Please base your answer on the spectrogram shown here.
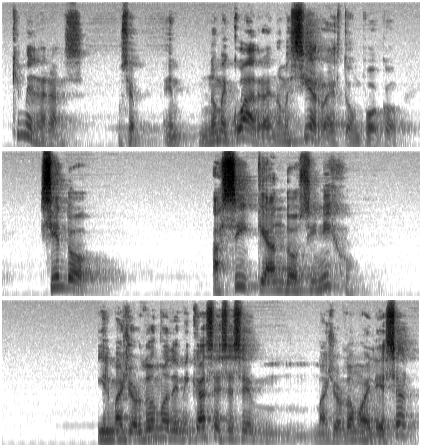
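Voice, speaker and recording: A middle-aged Argentine man preaching a sermon as pastor, acting out the voices of Bible figures. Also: warm tone. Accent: Argentine Spanish. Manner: acts out Bible figures' voices with rising pitch.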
